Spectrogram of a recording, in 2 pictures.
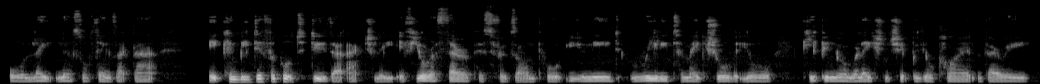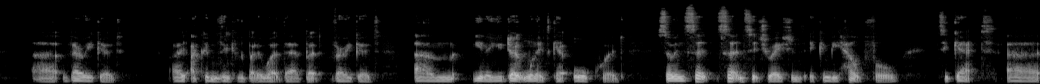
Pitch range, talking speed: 75-85 Hz, 205 wpm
